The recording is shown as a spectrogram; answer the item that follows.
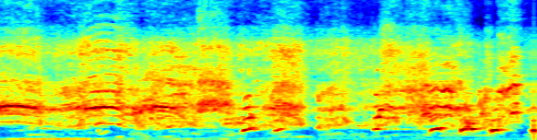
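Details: Pigs squealing from hunger at feeding time: piercing, wavering screams, some with short rising and falling whines, overlap constantly, with a faint low hum at the start.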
